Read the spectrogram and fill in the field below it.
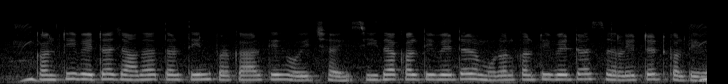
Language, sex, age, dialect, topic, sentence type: Magahi, female, 31-35, Western, agriculture, statement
